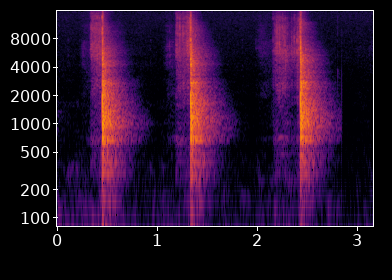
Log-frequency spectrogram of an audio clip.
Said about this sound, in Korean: 당근을 썰어주세요.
